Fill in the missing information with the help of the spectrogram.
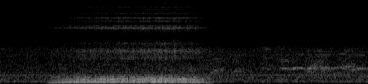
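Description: One rough, low, fluttering snore on an indrawn breath lasting about a second and a half, then quieter breathing: ordinary snoring.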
